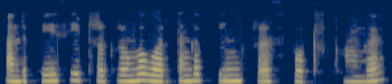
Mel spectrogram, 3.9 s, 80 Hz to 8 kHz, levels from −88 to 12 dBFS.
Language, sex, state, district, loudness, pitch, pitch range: Tamil, female, Tamil Nadu, Kanyakumari, -20 LUFS, 200 Hz, 195-210 Hz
